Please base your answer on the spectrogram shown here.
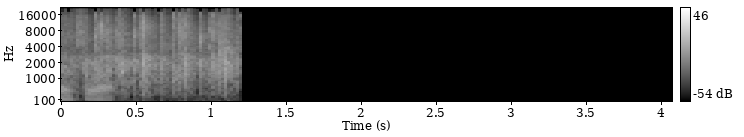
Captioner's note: audience applauding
